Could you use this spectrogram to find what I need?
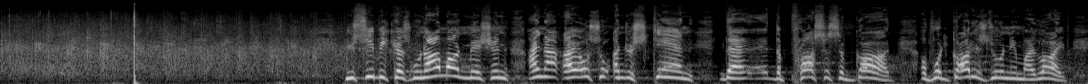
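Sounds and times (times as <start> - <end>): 
audience applause: 0.0 - 3.4
speech: 3.4 - 10.8.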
